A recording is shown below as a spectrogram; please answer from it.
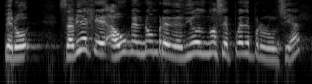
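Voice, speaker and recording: A man preaching a sermon as pastor, slow and emphatic, asking the congregation rhetorical questions. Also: very high voice, long reverb tail.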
